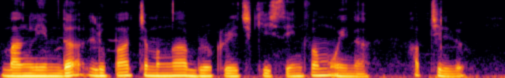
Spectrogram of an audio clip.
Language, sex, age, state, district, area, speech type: Manipuri, male, 18-30, Manipur, Churachandpur, urban, read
